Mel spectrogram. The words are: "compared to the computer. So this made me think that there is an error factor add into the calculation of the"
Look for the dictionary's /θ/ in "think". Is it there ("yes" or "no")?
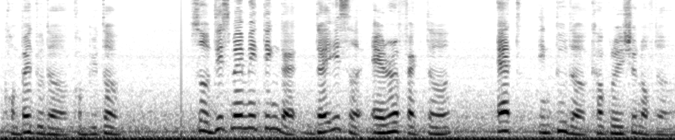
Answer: no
